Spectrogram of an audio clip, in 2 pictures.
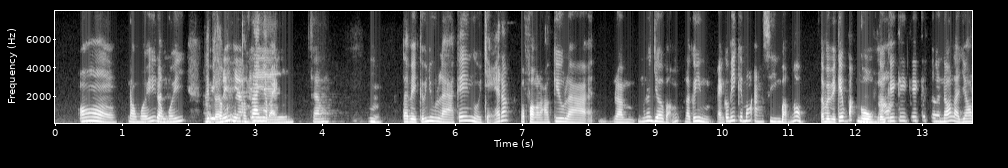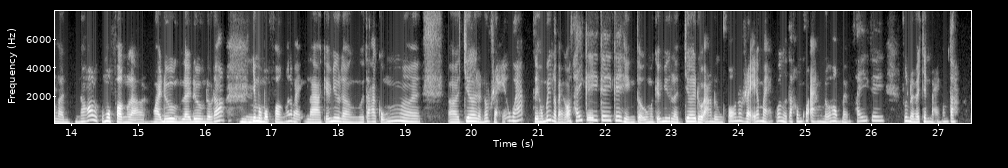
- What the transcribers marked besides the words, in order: static; distorted speech; other background noise; tapping
- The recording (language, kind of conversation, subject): Vietnamese, podcast, Bạn nghĩ gì về đồ ăn đường phố hiện nay?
